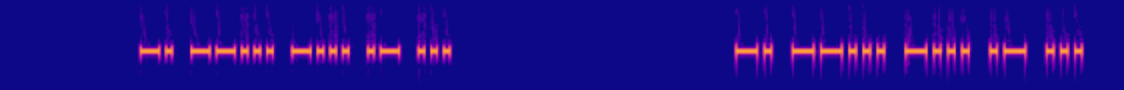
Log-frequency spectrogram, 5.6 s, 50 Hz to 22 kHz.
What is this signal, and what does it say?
Morse code, heard as a keyed tone, about 30 wpm, 700 Hz. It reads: N7BAS N7BAS
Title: Speed Racing - USA 1x3 Call Signs 25wpm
